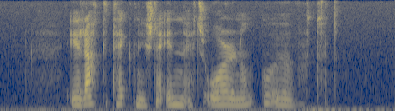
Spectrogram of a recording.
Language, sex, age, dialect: Faroese, female, 36-60, Norðuroyggjar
